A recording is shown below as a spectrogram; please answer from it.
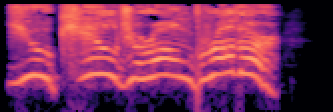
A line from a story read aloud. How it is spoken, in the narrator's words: someone screamed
